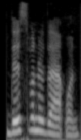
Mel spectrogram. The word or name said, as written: or that one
